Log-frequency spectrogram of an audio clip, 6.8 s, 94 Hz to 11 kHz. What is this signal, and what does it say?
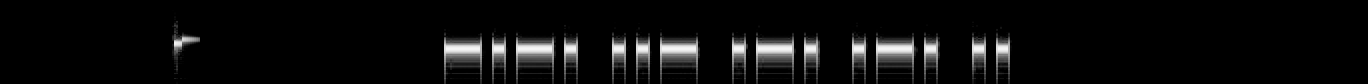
Morse code, heard as a keyed tone, about 20 wpm, 700 Hz. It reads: CURRI
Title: Build A Word - 5 Letters At A Time - 10-Letter Words - 20wpm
